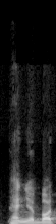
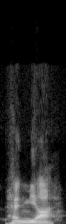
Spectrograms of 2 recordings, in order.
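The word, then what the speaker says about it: Panha: to say the name it's not pannier bot will be p-a-n-h-a so it's panya panyabot and uh um i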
